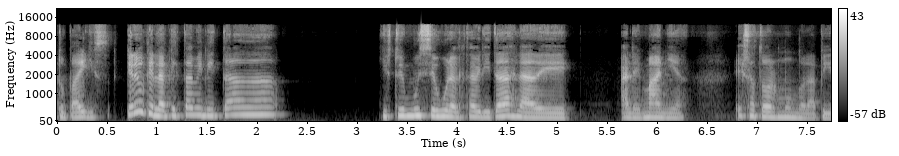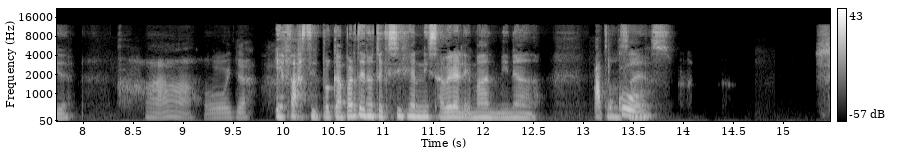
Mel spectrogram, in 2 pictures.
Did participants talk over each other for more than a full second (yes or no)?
no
